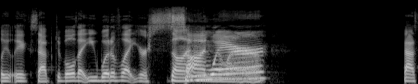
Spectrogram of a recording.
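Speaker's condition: No condition

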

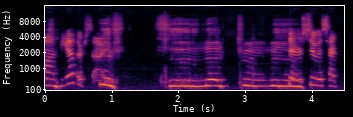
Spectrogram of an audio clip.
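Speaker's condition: Cerebral palsy; uses an echo, a person who repeats what is said; speaks with accent, prefers natural voice with another person repeating what is said

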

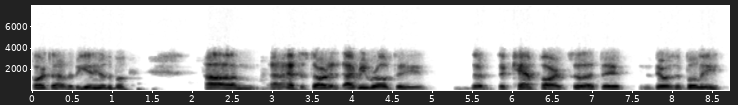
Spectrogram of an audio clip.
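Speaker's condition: Parkinson's; sometimes shaking, voice shakier than usual at recording

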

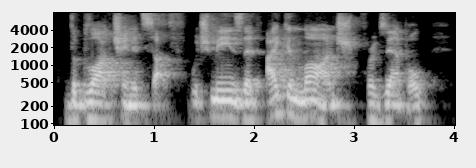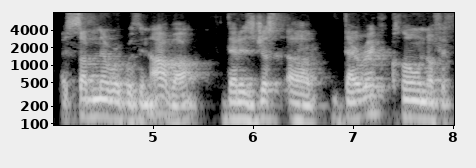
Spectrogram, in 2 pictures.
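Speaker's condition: No condition

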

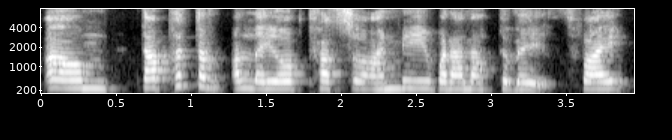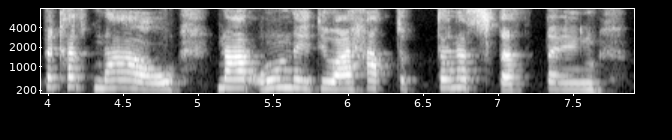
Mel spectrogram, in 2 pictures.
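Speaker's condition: Deafness; deaf medically, little-d deaf, some residual hearing, wears hearing aid, lip reads, no sign language; speaks orally, audible deaf accent noticed by listeners

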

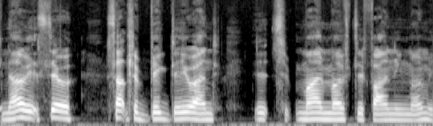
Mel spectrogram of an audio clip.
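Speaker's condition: Cerebral palsy; diagnosed at 12 months at Westmead Hospital, ski poles hard to place; ongoing therapy at Cerebral Palsy Alliance, para-snowboarder, has driving license; at diagnosis told may never walk or talk

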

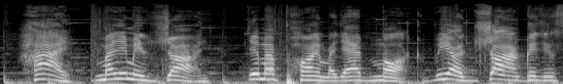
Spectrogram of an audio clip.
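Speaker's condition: Down syndrome; from birth, incomplete intestine, intestinal bypass surgery on day three, heart defect with two holes, congestive heart failure, open heart surgery in infancy; mostly short replies, some word substitutions, e.g. ribbon tie-off for ribbon cutting

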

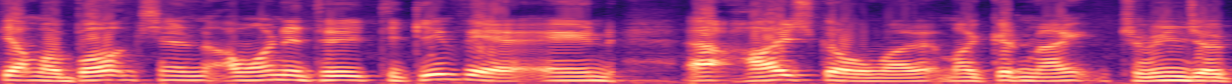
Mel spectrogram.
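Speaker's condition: Cerebral palsy; wheelchairs

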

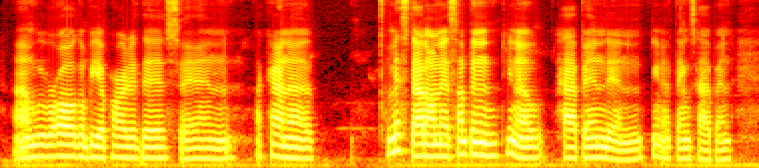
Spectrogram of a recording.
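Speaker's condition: No condition

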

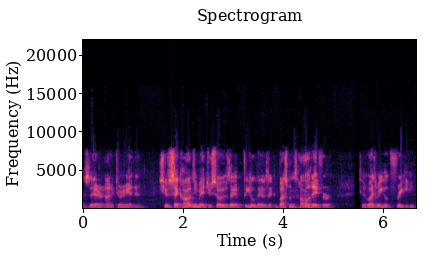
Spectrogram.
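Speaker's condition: Parkinson's disease; problems walking

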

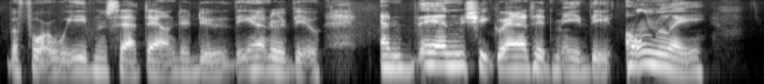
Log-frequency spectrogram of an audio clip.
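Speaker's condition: Spasmodic dysphonia; in Portland

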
